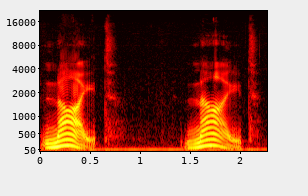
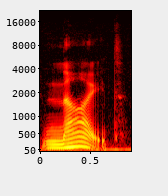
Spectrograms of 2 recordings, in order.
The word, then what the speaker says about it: night: is the uh word night night where we say that here we write G and H but we don't say them they are silent the word will be night night and the third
